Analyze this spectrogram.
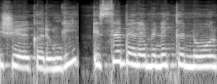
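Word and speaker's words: Knorr: और आई नो कि बहुत से लोग कहेंगे कन्नौर नहीं होता नौर होता है, तो भाई मैंने बहुत जगह प्रोनाउंसिएशन इसके चेक किया, हर जगह कन्नौर आ रहा था।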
